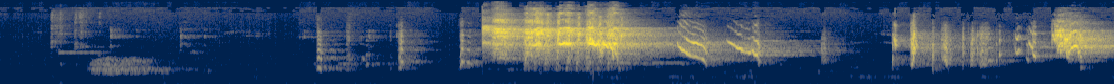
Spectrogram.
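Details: Budgie described as happy, starting with a few soft clicks, then a loud burst of harsh chatter with rising and falling whistled slurs, ending in scratchy squawks.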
